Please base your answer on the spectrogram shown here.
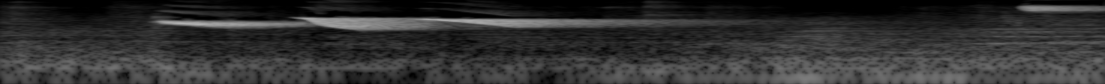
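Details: Green-winged saltator singing during a contest between two birds: strong whistled notes sliding down, then a long level whistle fading out, followed by a brief high thin note.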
